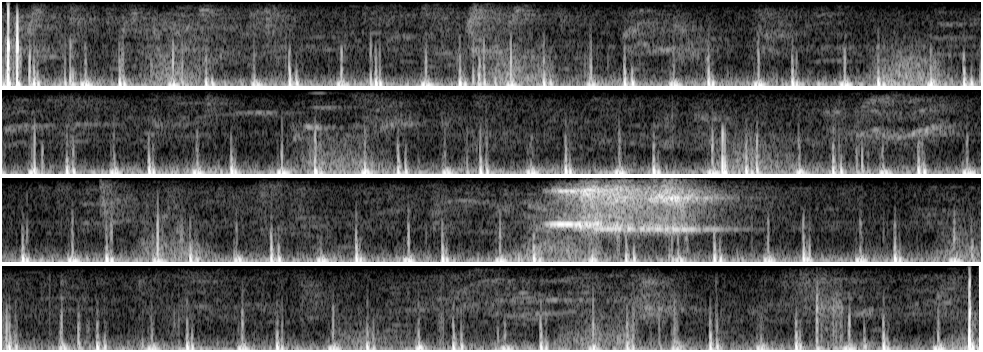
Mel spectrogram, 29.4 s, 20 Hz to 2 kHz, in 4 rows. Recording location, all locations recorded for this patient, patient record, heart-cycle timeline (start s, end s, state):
pulmonary valve (PV)
aortic valve (AV)+pulmonary valve (PV)+tricuspid valve (TV)+mitral valve (MV)
#Age: Child
#Sex: Male
#Height: 142.0 cm
#Weight: 42.4 kg
#Pregnancy status: False
#Murmur: Absent
#Murmur locations: nan
#Most audible location: nan
#Systolic murmur timing: nan
#Systolic murmur shape: nan
#Systolic murmur grading: nan
#Systolic murmur pitch: nan
#Systolic murmur quality: nan
#Diastolic murmur timing: nan
#Diastolic murmur shape: nan
#Diastolic murmur grading: nan
#Diastolic murmur pitch: nan
#Diastolic murmur quality: nan
#Outcome: Normal
#Campaign: 2014 screening campaign
0.00	0.20	systole
0.20	0.32	S2
0.32	0.56	diastole
0.56	0.70	S1
0.70	0.86	systole
0.86	0.98	S2
0.98	1.24	diastole
1.24	1.38	S1
1.38	1.52	systole
1.52	1.64	S2
1.64	1.88	diastole
1.88	2.00	S1
2.00	2.14	systole
2.14	2.26	S2
2.26	2.50	diastole
2.50	2.62	S1
2.62	2.78	systole
2.78	2.90	S2
2.90	3.14	diastole
3.14	3.28	S1
3.28	3.42	systole
3.42	3.54	S2
3.54	3.78	diastole
3.78	3.90	S1
3.90	4.04	systole
4.04	4.16	S2
4.16	4.40	diastole
4.40	4.50	S1
4.50	4.66	systole
4.66	4.78	S2
4.78	5.02	diastole
5.02	5.12	S1
5.12	5.28	systole
5.28	5.38	S2
5.38	5.62	diastole
5.62	5.76	S1
5.76	5.90	systole
5.90	6.02	S2
6.02	6.28	diastole
6.28	6.40	S1
6.40	6.56	systole
6.56	6.68	S2
6.68	6.92	diastole
6.92	7.04	S1
7.04	7.20	systole
7.20	7.32	S2
7.32	7.56	diastole
7.56	7.68	S1
7.68	7.82	systole
7.82	7.92	S2
7.92	8.14	diastole
8.14	8.26	S1
8.26	8.42	systole
8.42	8.52	S2
8.52	8.76	diastole
8.76	8.90	S1
8.90	9.04	systole
9.04	9.16	S2
9.16	9.40	diastole
9.40	9.52	S1
9.52	9.66	systole
9.66	9.78	S2
9.78	10.02	diastole
10.02	10.16	S1
10.16	10.30	systole
10.30	10.42	S2
10.42	10.66	diastole
10.66	10.76	S1
10.76	10.92	systole
10.92	11.04	S2
11.04	11.28	diastole
11.28	11.40	S1
11.40	11.56	systole
11.56	11.66	S2
11.66	11.92	diastole
11.92	12.06	S1
12.06	12.22	systole
12.22	12.34	S2
12.34	12.64	diastole
12.64	12.80	S1
12.80	12.96	systole
12.96	13.08	S2
13.08	13.30	diastole
13.30	13.42	S1
13.42	13.58	systole
13.58	13.68	S2
13.68	13.94	diastole
13.94	14.04	S1
14.04	14.20	systole
14.20	14.30	S2
14.30	14.56	diastole
14.56	14.68	S1
14.68	14.82	systole
14.82	14.94	S2
14.94	15.18	diastole
15.18	15.30	S1
15.30	15.44	systole
15.44	15.58	S2
15.58	15.82	diastole
15.82	15.94	S1
15.94	16.08	systole
16.08	16.18	S2
16.18	16.44	diastole
16.44	16.54	S1
16.54	16.68	systole
16.68	16.80	S2
16.80	17.06	diastole
17.06	17.18	S1
17.18	17.32	systole
17.32	17.44	S2
17.44	17.70	diastole
17.70	17.82	S1
17.82	17.98	systole
17.98	18.10	S2
18.10	18.40	diastole
18.40	18.52	S1
18.52	18.68	systole
18.68	18.80	S2
18.80	19.08	diastole
19.08	19.20	S1
19.20	19.36	systole
19.36	19.46	S2
19.46	19.72	diastole
19.72	19.84	S1
19.84	20.02	systole
20.02	20.14	S2
20.14	20.40	diastole
20.40	20.52	S1
20.52	20.70	systole
20.70	20.80	S2
20.80	21.08	diastole
21.08	21.20	S1
21.20	21.36	systole
21.36	21.48	S2
21.48	21.78	diastole
21.78	21.90	S1
21.90	22.06	systole
22.06	22.18	S2
22.18	22.46	diastole
22.46	22.56	S1
22.56	22.72	systole
22.72	22.84	S2
22.84	23.10	diastole
23.10	23.24	S1
23.24	23.40	systole
23.40	23.52	S2
23.52	23.80	diastole
23.80	23.92	S1
23.92	24.08	systole
24.08	24.20	S2
24.20	24.48	diastole
24.48	24.60	S1
24.60	24.74	systole
24.74	24.86	S2
24.86	25.12	diastole
25.12	25.24	S1
25.24	25.40	systole
25.40	25.52	S2
25.52	25.76	diastole
25.76	25.88	S1
25.88	26.04	systole
26.04	26.16	S2
26.16	26.44	diastole
26.44	26.54	S1
26.54	26.70	systole
26.70	26.80	S2
26.80	27.06	diastole
27.06	27.16	S1
27.16	27.34	systole
27.34	27.44	S2
27.44	27.70	diastole
27.70	27.80	S1
27.80	27.96	systole
27.96	28.06	S2
28.06	28.32	diastole
28.32	28.46	S1
28.46	28.62	systole
28.62	28.74	S2
28.74	29.02	diastole
29.02	29.14	S1
29.14	29.26	systole
29.26	29.36	S2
